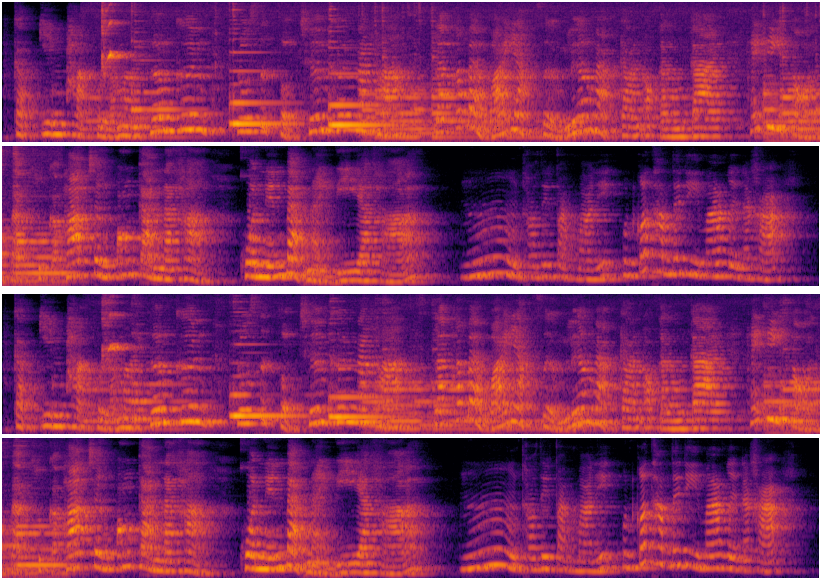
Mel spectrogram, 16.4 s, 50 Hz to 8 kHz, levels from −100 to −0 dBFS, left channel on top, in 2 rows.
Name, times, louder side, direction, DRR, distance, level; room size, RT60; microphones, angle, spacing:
voice 1, 0.0-2.1 2.3-4.0 4.3-12.4, right 1 dB, ahead, -2 dB, 0.4 m, -31 dB
Acoustic guitar, 0.8-6.0 7.5-8.8, left 2 dB, 60° left, 0.6 m, -31 dB
voice 2, 12.8-16.0, right 2 dB, 50° right, 3 dB, 0.7 m, -35 dB
5.8 x 2.0 x 3.8 m, 0.68 s
head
